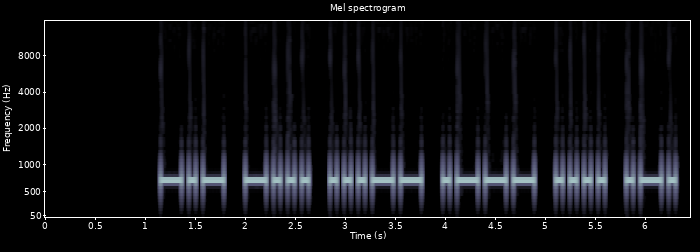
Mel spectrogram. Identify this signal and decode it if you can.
Morse code, heard as a keyed tone, about 17 wpm, 700 Hz. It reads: KB3JHR
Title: USA Call Signs - 6 Characters - Repeated 2x - 17wpm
